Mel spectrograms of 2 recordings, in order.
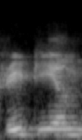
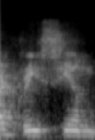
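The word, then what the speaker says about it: tritium: Reaction में ड्यूट्रियम और ट्रीटियम या ट्रीसियम का नाम देते हैं। प्रोनाउंसिएशन दोनों तरह कर सकते हैं आप इसे दोनों नाम दे सकते हैं, यानी आप इसे ट्रीसियम भी कह सकते हैं, ट्रीटियम भी कह सकते हैं।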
